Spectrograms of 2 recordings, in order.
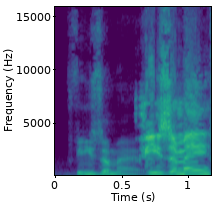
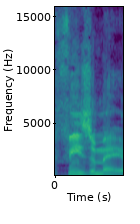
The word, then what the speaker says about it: Fils-Aimé: How do you pronounce his last name? Fils-Aimé. Fils-Aimé.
